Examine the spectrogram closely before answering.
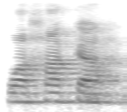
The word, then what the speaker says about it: Oaxaca: She currently lives in, help me out with the pronunciation. It's Huajuapan de León, Oaxaca. Oaxaca, Mexico.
